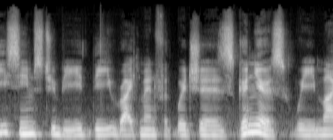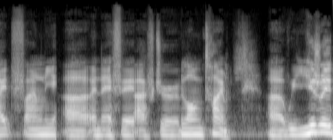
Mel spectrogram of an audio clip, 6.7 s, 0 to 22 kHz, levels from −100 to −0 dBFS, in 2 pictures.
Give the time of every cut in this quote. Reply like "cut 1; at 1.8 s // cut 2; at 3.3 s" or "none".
cut 1; at 1.7 s // cut 2; at 3.9 s // cut 3; at 4.7 s // cut 4; at 5.2 s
